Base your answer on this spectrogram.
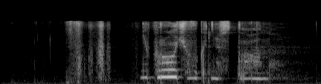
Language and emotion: Russian, sad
